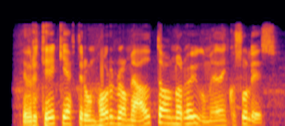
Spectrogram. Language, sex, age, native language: Icelandic, male, 40-49, Icelandic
